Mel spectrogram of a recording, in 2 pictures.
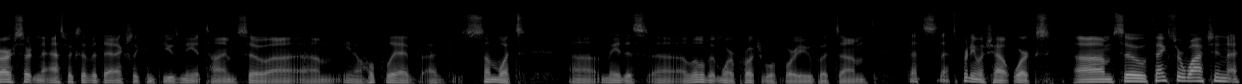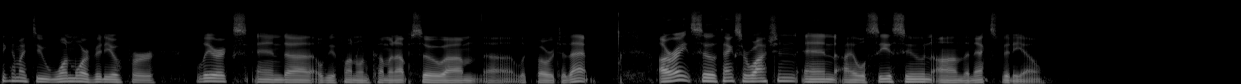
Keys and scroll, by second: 0.4 super+=.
